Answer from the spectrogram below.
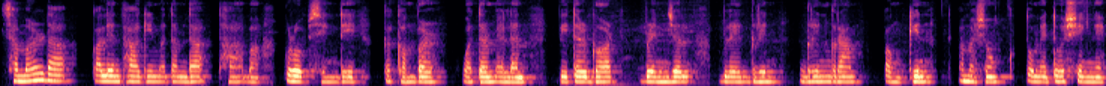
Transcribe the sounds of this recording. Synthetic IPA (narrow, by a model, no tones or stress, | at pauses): sɐmɐɾda | kalent̪ʰaɡimɐtɐmdɐtʰabɐkɾopsiŋdikɐkɐmbɐɾ | watɐɾmelɐn | pitɐɾɡaɾd̚ | bɾend͡ʒɐlblek̚ɡɾin | ɡɾinɡɾam | pɐŋkinɐmɐsuŋtometosiŋne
